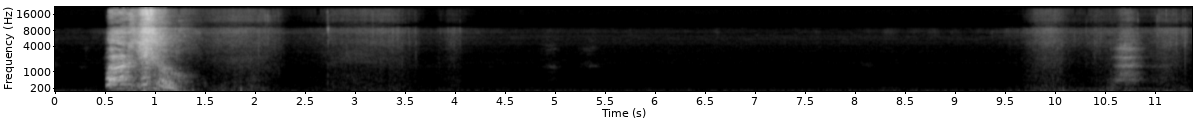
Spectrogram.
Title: huge pepper sneezes.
